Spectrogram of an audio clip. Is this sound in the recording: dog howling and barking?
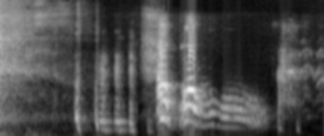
yes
